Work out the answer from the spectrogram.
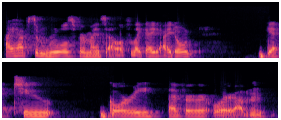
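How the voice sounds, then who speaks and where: Woman guest, gravelly fry, hesitant with pauses, dull lo-fi recording. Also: low voice, steady tone, warm tone. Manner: hesitant, many pauses and ums. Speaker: guest, audio drama podcaster. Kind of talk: casual interview chat.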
